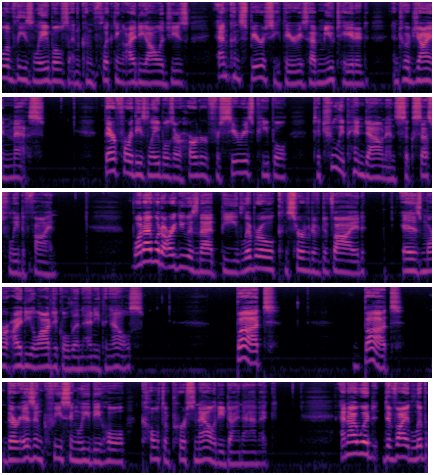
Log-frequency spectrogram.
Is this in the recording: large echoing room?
no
